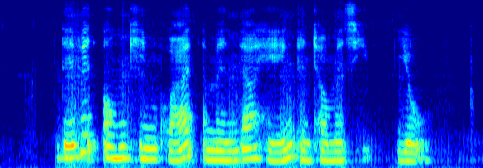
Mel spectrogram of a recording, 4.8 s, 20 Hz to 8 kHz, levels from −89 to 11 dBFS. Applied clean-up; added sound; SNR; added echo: neural separator model SepFormer DNS4.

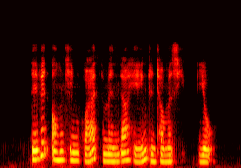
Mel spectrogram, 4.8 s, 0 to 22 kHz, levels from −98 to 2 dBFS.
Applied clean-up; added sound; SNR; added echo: neural mask model DeepFilterNet 3.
